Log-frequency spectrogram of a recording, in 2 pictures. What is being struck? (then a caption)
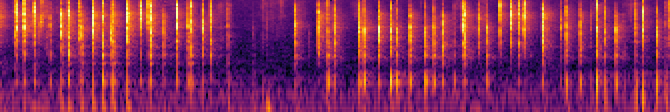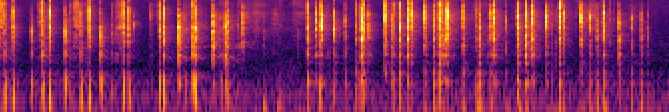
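Plastic squeeze bottle. A hollow, medium orange plastic hair product squeeze bottle with a white cap, held upright near the mic, is tapped and scratched with long acrylic nails. The result is a steady stream of rapid, dry, bright clicks and scratchy rustles with no ring after each tap.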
